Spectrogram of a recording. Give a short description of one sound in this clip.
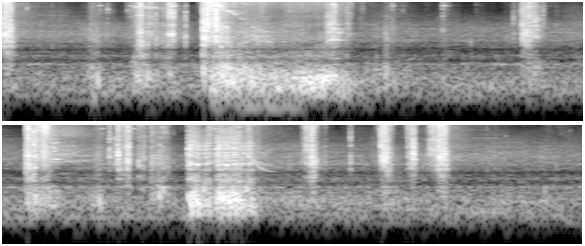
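Game sound effects bang and crash in short bursts.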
